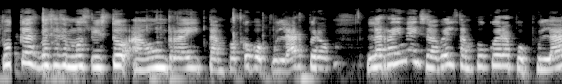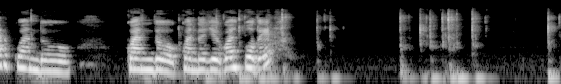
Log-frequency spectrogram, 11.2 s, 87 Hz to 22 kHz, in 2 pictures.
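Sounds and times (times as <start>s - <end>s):
typing on a computer keyboard: 0.0s - 3.3s, 7.0s - 11.2s
speech: 0.0s - 8.6s.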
